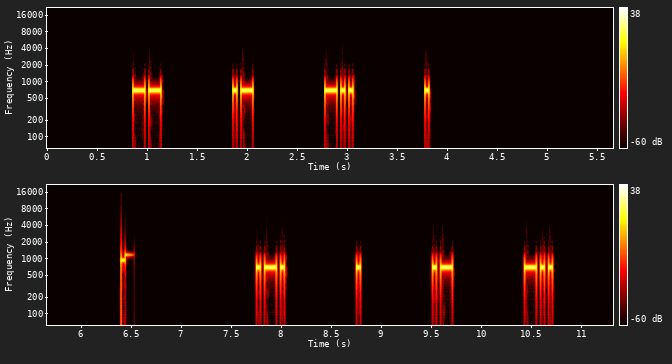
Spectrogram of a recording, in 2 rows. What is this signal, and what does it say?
Morse code, heard as a keyed tone, about 31 wpm, spaced as for 10 wpm, 700 Hz. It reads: MADE READ
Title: 6x Character Spacing - Top 300 Words - 30wpm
